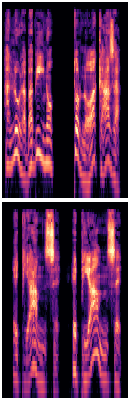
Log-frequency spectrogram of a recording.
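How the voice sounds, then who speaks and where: A man narrating a folk tale in an expressive, dramatic storytelling manner. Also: medium pitch, slow, husky, no echo, studio quality.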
